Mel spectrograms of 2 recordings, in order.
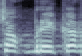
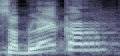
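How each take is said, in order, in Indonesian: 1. Diucapkan mirip dengan 'shock breaker' dalam bahasa Inggris. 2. Diucapkan dalam bentuk singkat 'sebleker'. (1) "tulisannya shock breaker" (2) "dibacain jadi sebleker"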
